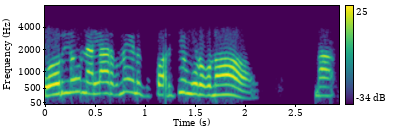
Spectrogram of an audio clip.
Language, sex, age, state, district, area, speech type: Tamil, female, 60+, Tamil Nadu, Tiruvannamalai, rural, conversation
